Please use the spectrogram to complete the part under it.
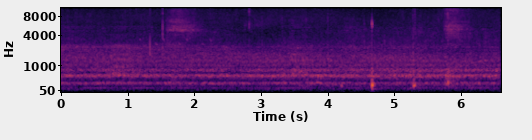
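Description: Honeybees buzz steadily around an open hive during a queen-grafting inspection in Jacksonville, Florida, a close continuous hum with a few sharp clicks and taps from handling frames.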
